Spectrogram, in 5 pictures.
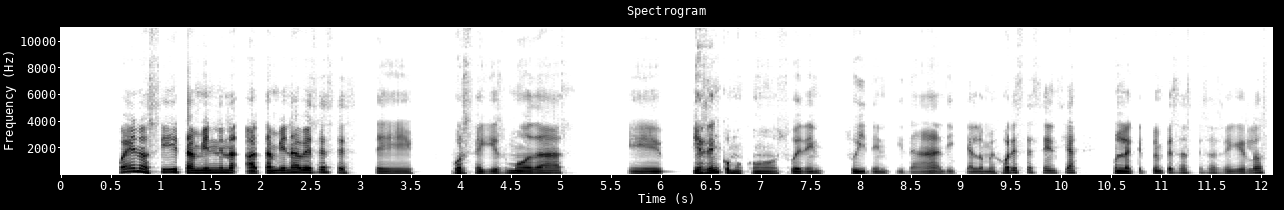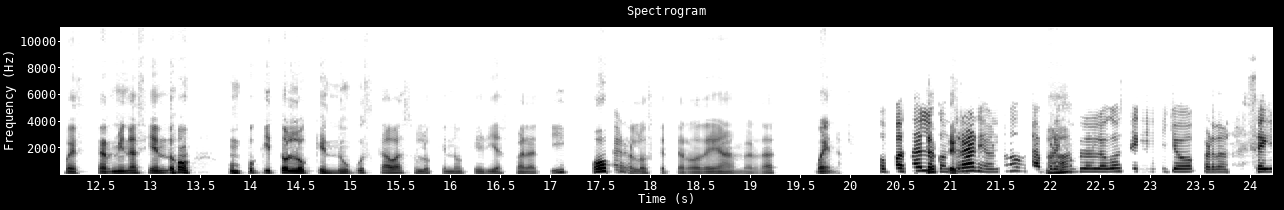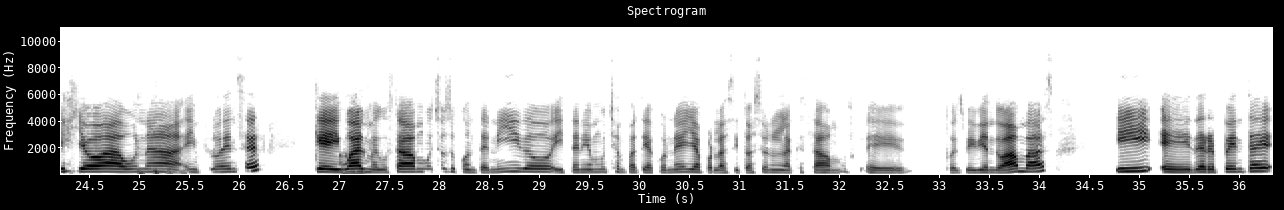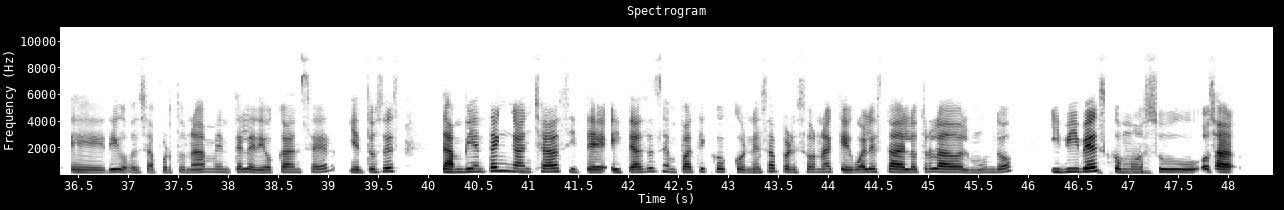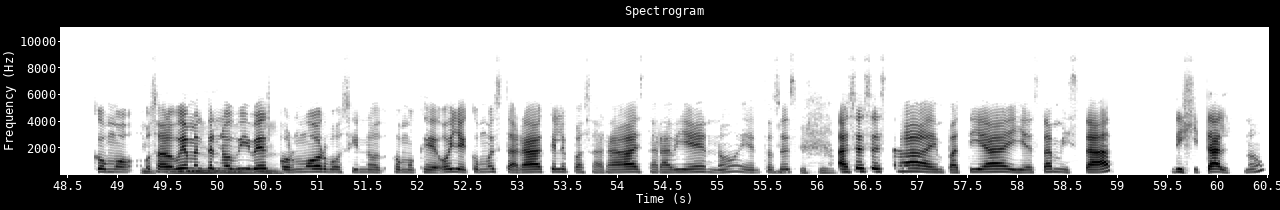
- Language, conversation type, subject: Spanish, podcast, ¿Qué te atrae de los influencers actuales y por qué?
- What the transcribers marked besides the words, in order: chuckle; chuckle; other background noise; drawn out: "mm"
